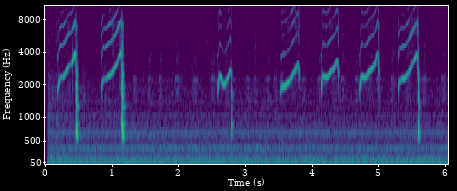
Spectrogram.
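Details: Wild little owl nestlings in a nest box, hatched in June: rising, whistled upslurred calls, each ending in a sharp drop, repeated irregularly about once a second, some calls louder and nearer.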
